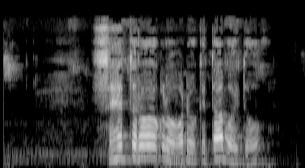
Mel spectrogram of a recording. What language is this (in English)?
Sindhi Bhil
